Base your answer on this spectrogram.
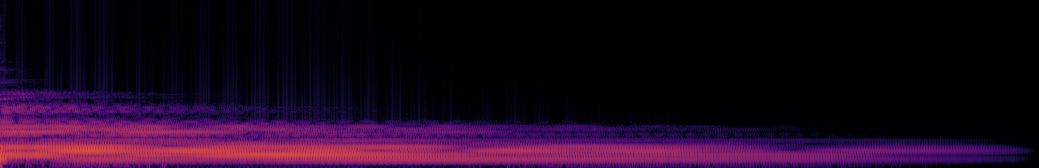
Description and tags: a multisample pack of piano strings played with a finger
piano, fingered, strings, multi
